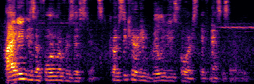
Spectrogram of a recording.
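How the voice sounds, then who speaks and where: A man's voice: medium pitch, fast, fairly bright tone, lightly acted. A man playing a stern, threatening security announcer in an audio drama, speaking in a clipped, official way. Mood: stern warning. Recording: echoey announcement, distant from mic, faint noise.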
